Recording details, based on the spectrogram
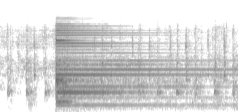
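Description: Soft, even ticking from antique black mantel clocks is broken by a single bright chime strike that rings on and slowly fades while the ticking continues beneath it.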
